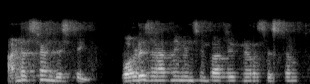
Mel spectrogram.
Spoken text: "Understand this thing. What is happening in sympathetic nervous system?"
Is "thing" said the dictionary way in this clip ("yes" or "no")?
no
